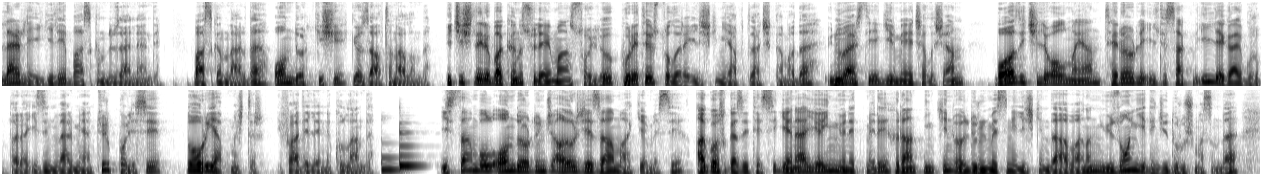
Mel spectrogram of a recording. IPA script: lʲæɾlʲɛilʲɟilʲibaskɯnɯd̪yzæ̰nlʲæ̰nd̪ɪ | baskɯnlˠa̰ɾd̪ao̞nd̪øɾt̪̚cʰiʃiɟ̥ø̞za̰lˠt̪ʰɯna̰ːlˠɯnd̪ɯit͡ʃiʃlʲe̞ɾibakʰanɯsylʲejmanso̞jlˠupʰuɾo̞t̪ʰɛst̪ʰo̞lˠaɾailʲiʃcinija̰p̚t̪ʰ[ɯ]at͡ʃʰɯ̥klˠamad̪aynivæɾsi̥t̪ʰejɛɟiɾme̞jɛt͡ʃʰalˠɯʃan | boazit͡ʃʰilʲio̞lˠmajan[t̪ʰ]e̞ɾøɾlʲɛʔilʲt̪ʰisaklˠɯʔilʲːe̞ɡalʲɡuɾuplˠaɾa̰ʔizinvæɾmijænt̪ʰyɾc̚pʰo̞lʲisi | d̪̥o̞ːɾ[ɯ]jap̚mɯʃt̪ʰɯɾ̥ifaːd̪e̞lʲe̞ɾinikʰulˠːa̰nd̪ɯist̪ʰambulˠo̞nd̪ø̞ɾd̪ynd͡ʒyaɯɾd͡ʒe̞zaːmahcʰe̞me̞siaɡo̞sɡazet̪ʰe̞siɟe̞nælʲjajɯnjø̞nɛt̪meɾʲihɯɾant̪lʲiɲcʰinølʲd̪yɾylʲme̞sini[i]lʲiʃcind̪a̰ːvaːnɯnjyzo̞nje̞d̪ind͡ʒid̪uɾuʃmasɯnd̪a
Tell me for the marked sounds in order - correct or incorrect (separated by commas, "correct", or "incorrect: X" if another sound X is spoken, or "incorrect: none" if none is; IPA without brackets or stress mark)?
incorrect: ɯː, correct, incorrect: u, correct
